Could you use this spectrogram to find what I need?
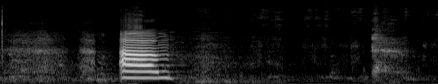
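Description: Words written down with a squeaking stroke: one loud squeak of about half a second, then a shorter, fainter one near the end, with faint scratching between over a quiet background.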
